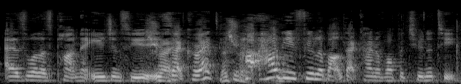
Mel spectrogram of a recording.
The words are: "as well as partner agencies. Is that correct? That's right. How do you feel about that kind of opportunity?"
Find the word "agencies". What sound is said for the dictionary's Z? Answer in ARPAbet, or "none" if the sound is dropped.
none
